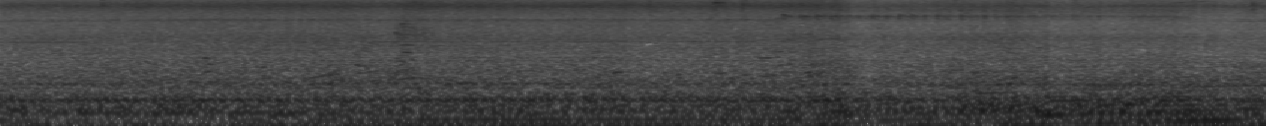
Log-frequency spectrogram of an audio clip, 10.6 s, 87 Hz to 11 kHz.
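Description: Diesel engine of a Mercedes-Benz O-500U city bus with Bluetec 5 emissions and a Voith automatic transmission, running steadily with a deep, even hum and a brief change in its note about seven seconds in.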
